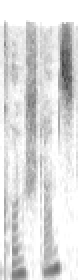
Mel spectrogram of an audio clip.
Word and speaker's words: Konstanz: Seenachtsfest in Konstanz, äh, Konstanz, man muss es alemannisch aussprechen, Konstanz, das ist ja Größe am See.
